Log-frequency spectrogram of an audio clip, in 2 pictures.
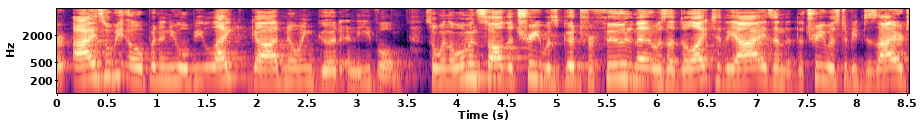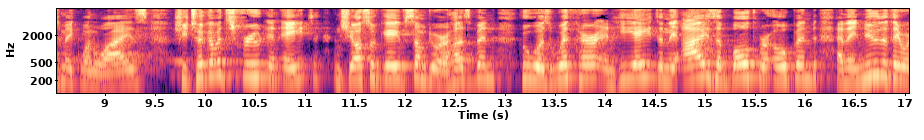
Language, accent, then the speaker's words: English; Chicago, Illinois, United States; we are from Chicago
